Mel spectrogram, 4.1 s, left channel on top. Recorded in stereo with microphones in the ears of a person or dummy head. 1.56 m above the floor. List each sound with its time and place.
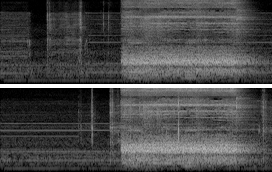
1.8 s a hiss: 60° right (ahead or behind), 0.5 m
